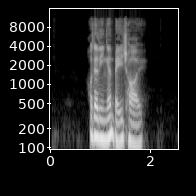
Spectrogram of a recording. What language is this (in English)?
Cantonese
